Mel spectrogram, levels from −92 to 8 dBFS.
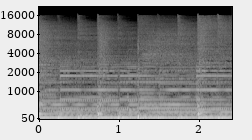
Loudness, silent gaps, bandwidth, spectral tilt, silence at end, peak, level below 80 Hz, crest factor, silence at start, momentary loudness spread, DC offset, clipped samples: -19 LUFS; none; 16.5 kHz; -5.5 dB/octave; 0 s; -4 dBFS; -20 dBFS; 14 dB; 0 s; 2 LU; under 0.1%; under 0.1%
